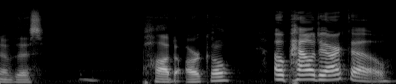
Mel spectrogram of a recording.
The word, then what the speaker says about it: Pau d'Arco: And you might help me with the pronunciation of this. Pau d'Arco? Oh, Pau d'Arco.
